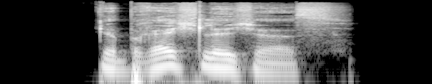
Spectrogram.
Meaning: strong/mixed nominative/accusative neuter singular of gebrechlich
- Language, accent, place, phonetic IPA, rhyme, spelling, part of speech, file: German, Germany, Berlin, [ɡəˈbʁɛçlɪçəs], -ɛçlɪçəs, gebrechliches, adjective, De-gebrechliches.ogg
